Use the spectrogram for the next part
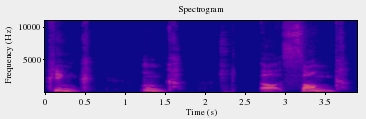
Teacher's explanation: It's a nasal sound. The release of air is not from the mouth from the nose · the back of the tongue is touching the velum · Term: velar nasal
